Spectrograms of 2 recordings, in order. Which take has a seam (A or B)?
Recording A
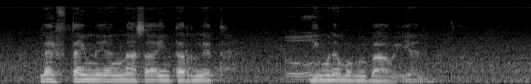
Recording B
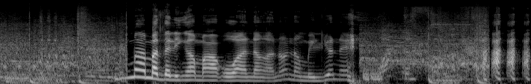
B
